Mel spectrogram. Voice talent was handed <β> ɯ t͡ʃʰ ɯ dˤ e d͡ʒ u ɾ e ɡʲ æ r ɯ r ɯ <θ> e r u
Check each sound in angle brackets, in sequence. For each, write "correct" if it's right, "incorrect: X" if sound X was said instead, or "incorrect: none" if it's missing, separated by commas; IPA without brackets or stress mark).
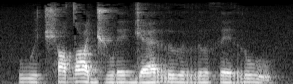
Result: correct, correct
